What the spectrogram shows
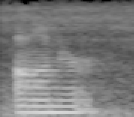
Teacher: they want to spell ho they want to say h-o-n-o-r honor pronouncing that H with the breath and we don't do that in English we hold back honor we start with the O and just · We start with the O and just know that the H is there, but we don't say it out loud. So it's honor.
